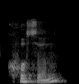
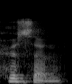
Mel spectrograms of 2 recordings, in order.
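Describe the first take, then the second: First: Kussen with a short oo vowel; plain u. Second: Küssen with a tight ee-oo vowel; ü sound. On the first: Teacher modelling kussen without umlaut. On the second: Teacher modelling küssen with umlaut. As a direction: round lips for ü in küssen. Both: Shown as a demonstration. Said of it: "Without the umlaut".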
